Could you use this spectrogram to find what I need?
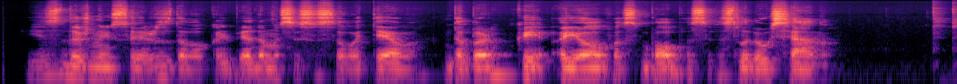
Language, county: Lithuanian, Alytus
